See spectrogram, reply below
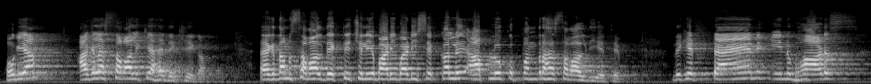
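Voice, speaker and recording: A man's voice: extremely high pitch, moderate pace, bright, forceful tone. A man teaching a math lesson, emphatic and repetitive, scolding and joking with students. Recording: echoey room with long reverb.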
